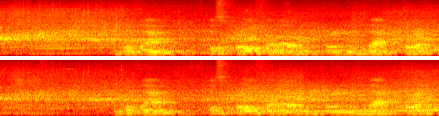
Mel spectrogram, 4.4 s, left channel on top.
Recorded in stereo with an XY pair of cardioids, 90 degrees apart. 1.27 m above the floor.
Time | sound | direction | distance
1.1 | a man speaking | 15° left | 1.0 m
